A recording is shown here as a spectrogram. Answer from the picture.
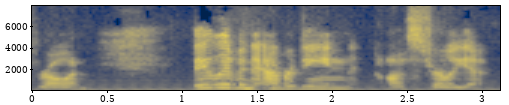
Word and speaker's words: Rowan: So her parents are Jack and Barbara Rowan, depending on where you looked for the pronunciation, but I'm going to pronounce it as Rowan.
